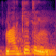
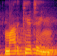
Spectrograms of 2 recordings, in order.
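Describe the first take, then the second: Both takes have the same delivery.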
